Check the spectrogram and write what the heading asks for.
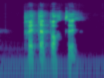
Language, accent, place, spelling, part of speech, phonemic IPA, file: French, France, Lyon, prêt-à-porter, noun, /pʁɛ.t‿a.pɔʁ.te/, LL-Q150 (fra)-prêt-à-porter.wav
- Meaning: ready-to-wear clothing, off-the-rack clothing, off-the-peg clothing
